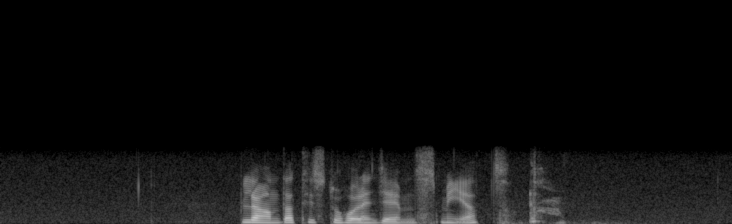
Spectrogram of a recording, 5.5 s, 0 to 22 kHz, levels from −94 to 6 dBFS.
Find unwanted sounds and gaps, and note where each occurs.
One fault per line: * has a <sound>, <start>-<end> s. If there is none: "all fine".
* has a cough, 4.0-4.3 s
